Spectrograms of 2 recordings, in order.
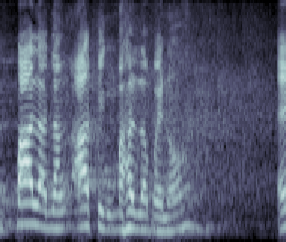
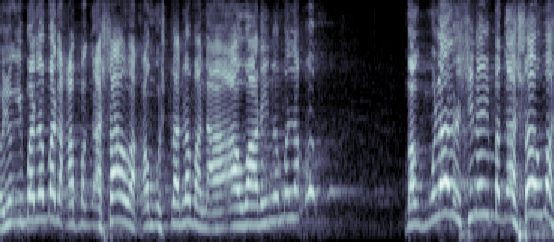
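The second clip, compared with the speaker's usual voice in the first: ordinary delivery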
